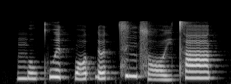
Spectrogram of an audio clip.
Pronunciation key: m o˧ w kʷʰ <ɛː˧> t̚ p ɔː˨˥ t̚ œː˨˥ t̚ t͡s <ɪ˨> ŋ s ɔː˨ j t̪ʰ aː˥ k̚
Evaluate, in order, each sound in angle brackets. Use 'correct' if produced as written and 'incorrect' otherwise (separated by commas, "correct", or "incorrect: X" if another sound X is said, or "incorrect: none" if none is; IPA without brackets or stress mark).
incorrect: ɛː˥, incorrect: ɪ˥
